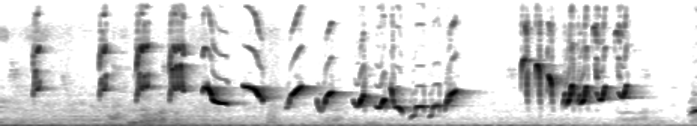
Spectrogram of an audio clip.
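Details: Sharp high chips followed by long, loud sweeping whistles and rapid slurred phrases, sung by a White-rumped shama to provoke rival shamas.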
